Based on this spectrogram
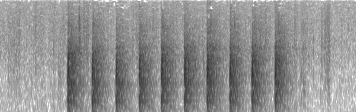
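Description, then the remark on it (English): Police knock on the front door of a house, a quick, steady run of about nine loud knocks, evenly spaced and sharp, with no voices, then quiet. “Knock.”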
